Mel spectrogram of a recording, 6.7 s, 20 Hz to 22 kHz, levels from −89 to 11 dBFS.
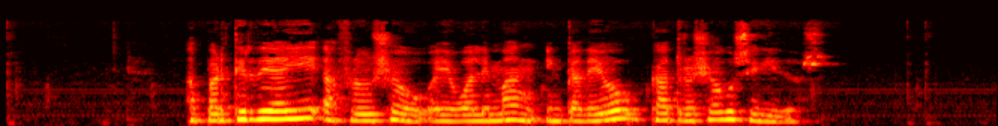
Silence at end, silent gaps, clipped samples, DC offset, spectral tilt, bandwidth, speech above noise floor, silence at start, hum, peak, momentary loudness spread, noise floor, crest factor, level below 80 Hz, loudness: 1.2 s; none; under 0.1%; under 0.1%; -5.5 dB/octave; 11 kHz; 46 dB; 1.25 s; none; -4 dBFS; 15 LU; -66 dBFS; 18 dB; -66 dBFS; -21 LUFS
